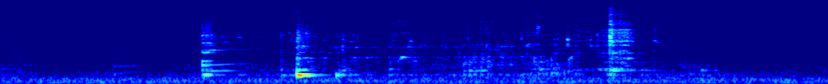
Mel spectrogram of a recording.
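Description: A metal cup clinks against a metal bottle.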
